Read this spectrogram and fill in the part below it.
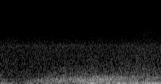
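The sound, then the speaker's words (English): A faint, low, continuous rumble with a hollow, echoing quality, like thunder rolling steadily without distinct drips or breaks, the sound of a high-altitude glacier, far from civilization, slowly melting as its volume decreases. “And that faint echo is the glacier slowly melting.”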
